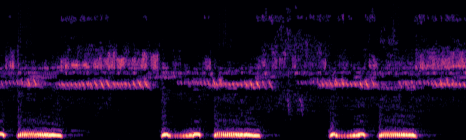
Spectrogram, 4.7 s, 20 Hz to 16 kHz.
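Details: Spotted dove giving the thúc gù cooing used to lure wild doves into traps: three mellow phrases, each a short coo followed by a longer slurred, slightly falling coo, about every 1.6 seconds, with quiet gaps between.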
